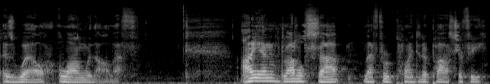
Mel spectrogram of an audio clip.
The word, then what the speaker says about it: ayin: This is the letter ayin. It's pronounced as a glottal stop, which means it uses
